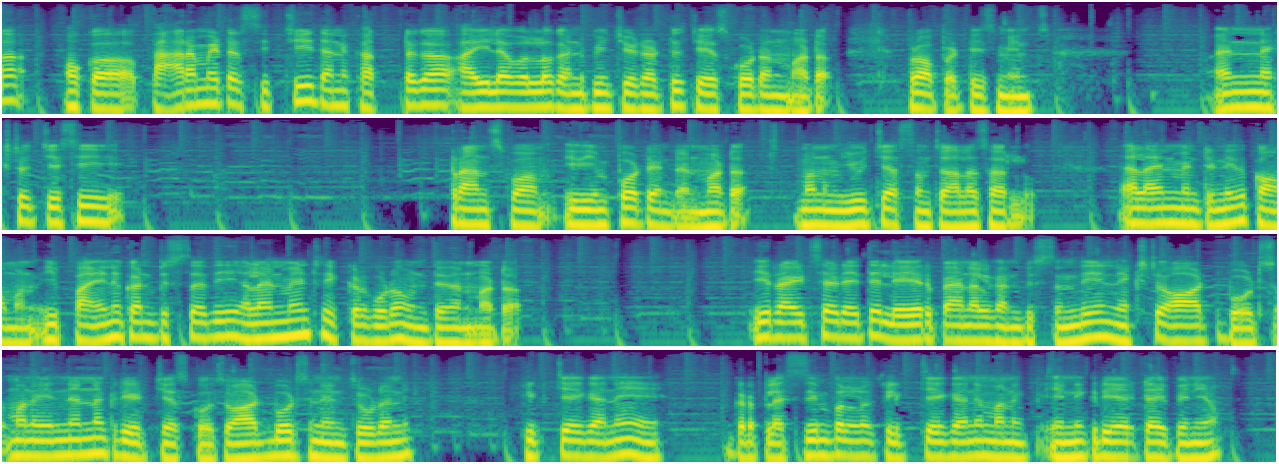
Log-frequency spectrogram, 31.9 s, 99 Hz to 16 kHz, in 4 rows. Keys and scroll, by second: 27.6 ctrl+space.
